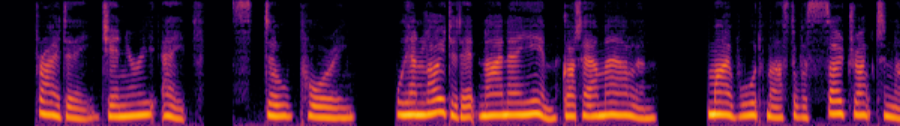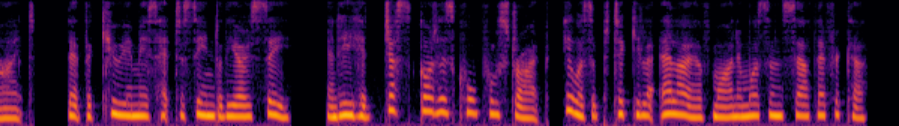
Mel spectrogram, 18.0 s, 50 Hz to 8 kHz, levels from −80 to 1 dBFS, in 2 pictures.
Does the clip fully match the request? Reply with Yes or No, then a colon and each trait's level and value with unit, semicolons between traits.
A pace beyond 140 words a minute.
Yes: average, 165 wpm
